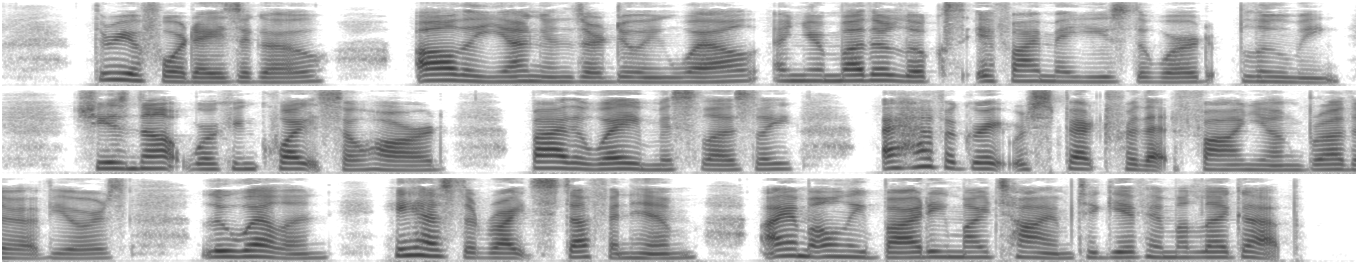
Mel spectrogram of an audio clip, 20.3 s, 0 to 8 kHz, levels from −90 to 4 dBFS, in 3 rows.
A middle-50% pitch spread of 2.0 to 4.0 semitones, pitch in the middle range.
Yes: average, 3.0 semitones; medium, 180 Hz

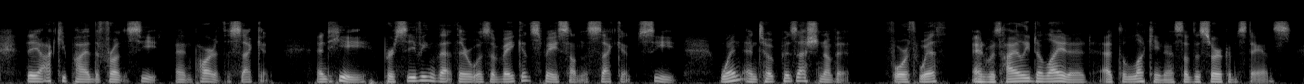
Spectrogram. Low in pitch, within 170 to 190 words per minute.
Yes: low, 120 Hz; average, 185 wpm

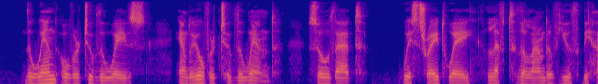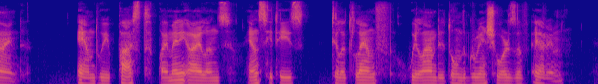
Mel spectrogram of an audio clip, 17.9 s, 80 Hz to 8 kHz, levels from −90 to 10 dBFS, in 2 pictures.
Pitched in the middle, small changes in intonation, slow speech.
No: low, 105 Hz; narrow, 1.2 semitones; slow, 130 wpm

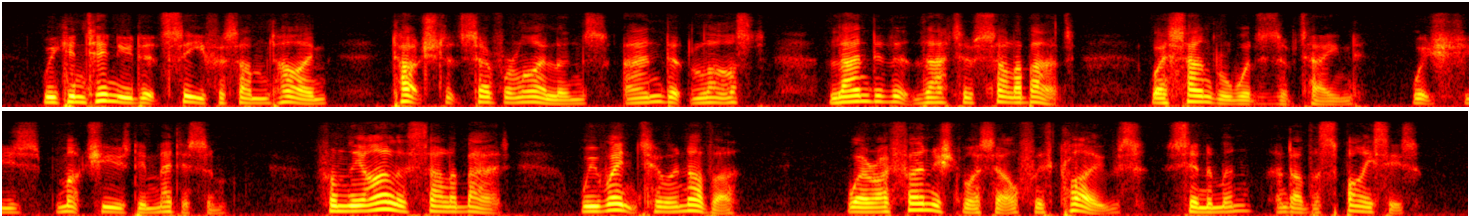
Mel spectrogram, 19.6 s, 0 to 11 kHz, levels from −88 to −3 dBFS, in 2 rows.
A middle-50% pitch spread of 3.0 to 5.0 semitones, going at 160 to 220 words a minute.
No: average, 4.4 semitones; average, 150 wpm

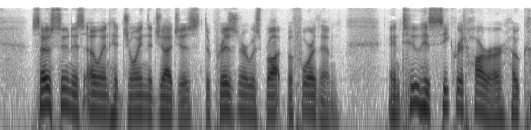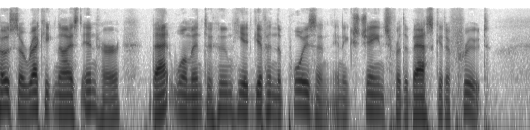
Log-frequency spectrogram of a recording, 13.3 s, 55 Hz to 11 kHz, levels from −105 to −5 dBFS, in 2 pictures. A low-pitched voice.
Yes: low, 110 Hz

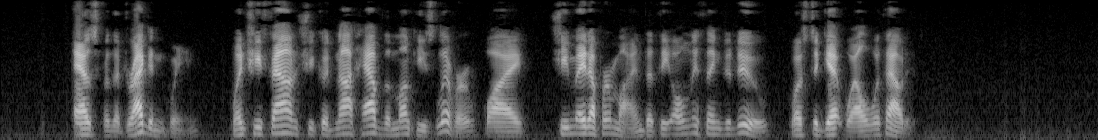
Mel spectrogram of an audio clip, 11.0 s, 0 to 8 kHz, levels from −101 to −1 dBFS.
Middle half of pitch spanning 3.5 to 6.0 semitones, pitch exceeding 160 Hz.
No: average, 5.2 semitones; low, 130 Hz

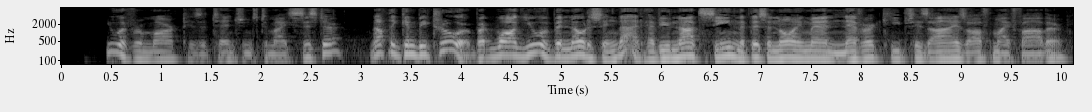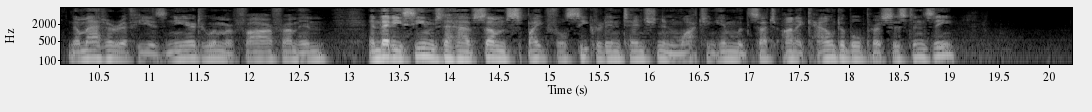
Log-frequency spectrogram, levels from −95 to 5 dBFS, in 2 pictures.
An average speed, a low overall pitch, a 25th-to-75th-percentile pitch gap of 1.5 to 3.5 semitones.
Yes: average, 185 wpm; low, 110 Hz; average, 3.2 semitones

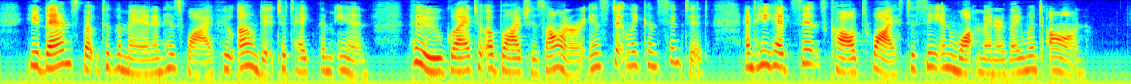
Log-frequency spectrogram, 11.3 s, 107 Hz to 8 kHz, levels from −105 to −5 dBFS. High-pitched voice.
Yes: high, 225 Hz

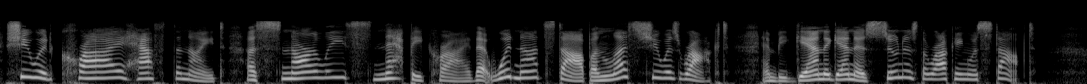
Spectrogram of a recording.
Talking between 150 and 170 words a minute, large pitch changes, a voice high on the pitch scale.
Yes: average, 155 wpm; wide, 6.5 semitones; very high, 250 Hz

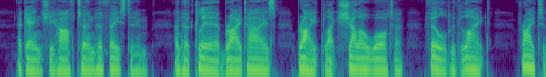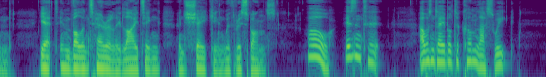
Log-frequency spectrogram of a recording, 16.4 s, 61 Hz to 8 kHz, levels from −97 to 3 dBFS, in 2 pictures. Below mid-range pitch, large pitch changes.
No: low, 100 Hz; average, 3.3 semitones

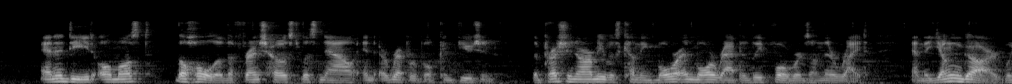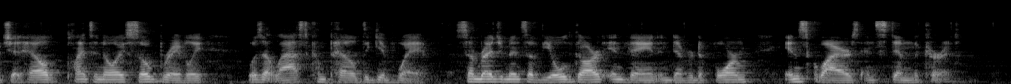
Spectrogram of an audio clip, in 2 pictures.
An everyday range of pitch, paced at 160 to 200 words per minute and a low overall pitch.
Yes: average, 3.1 semitones; average, 180 wpm; low, 110 Hz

